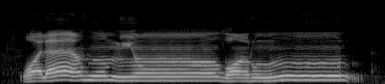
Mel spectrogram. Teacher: The sound of Nun will be hidden. · Term: hiding sound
